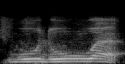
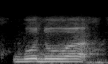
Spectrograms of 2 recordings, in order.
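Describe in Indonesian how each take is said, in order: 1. Bunyi w penuh, bibir dimonyongkan ke depan. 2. Bunyi w lemah, bibir hampir tidak membulat. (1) "Maka monyongkan terlebih dahulu" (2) "ini tidak sempurna"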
